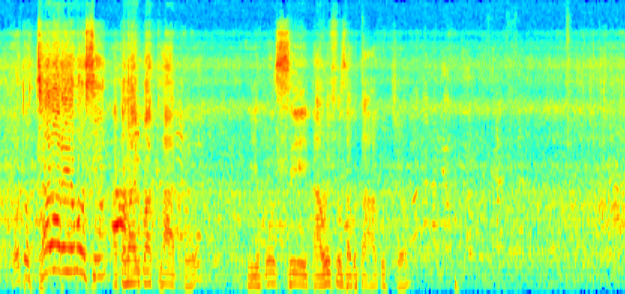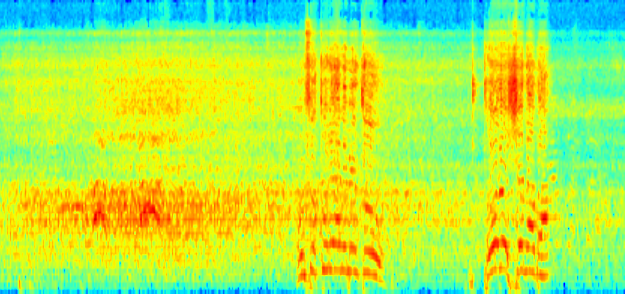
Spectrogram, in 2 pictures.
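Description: Young men shout and call out loudly outdoors.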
